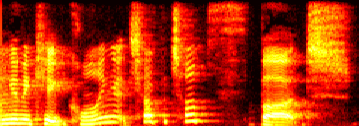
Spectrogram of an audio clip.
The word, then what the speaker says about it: Chupa Chups: so in fact in Spain they call it Chupa Chups chup this yeah chup that so I'm going to keep calling it Chupa Chups but Chupa Chups is the actual correct pronunciation I was thinking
